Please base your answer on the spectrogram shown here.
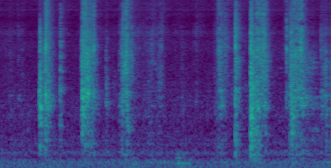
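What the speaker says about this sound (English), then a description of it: "I need to shuffle my cards a little bit on that question." Quick bursts of papery riffling as tarot cards are shuffled, several short shuffles in a row, crisp and close, with brief pauses between them.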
